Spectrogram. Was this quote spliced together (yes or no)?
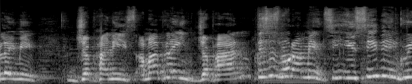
yes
